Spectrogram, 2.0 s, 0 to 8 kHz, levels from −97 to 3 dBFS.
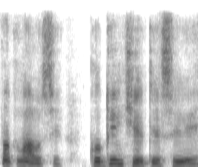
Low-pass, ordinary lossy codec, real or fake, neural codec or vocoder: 7.2 kHz; AAC, 48 kbps; fake; codec, 44.1 kHz, 1.7 kbps, Pupu-Codec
